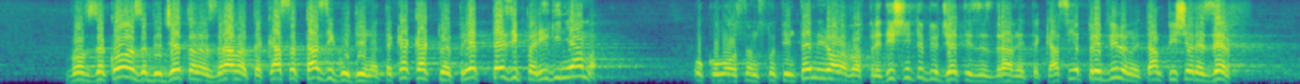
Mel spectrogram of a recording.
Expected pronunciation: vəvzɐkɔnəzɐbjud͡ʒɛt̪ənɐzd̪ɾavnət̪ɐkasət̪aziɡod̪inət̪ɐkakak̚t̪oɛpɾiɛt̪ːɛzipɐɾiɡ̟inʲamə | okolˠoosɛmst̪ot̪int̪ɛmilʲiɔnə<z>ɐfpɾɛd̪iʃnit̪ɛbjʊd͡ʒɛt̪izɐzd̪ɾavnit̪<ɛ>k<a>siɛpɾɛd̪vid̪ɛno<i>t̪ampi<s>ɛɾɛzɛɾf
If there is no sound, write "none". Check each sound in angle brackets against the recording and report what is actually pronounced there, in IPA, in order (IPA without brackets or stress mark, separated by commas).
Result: v, ɛ, a, i, ʃ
